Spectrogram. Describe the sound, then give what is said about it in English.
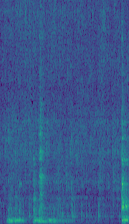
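Bacon frying in a pan, a steady crackling sizzle broken by a few soft scraping stirs as it is turned, ending in a sudden louder burst of hissing. “From time to time you have to turn the bacon so it's not burnt.”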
